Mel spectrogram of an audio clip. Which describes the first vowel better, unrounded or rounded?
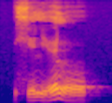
unrounded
